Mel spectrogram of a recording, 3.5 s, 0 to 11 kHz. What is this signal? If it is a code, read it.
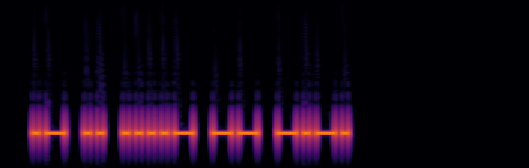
Morse code, heard as a keyed tone, about 28 wpm, 700 Hz. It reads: AI4MC
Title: USA Call Signs - 5 Characters - Repeated 3x - 28wpm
